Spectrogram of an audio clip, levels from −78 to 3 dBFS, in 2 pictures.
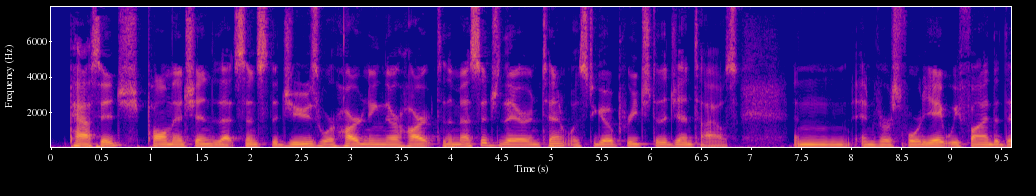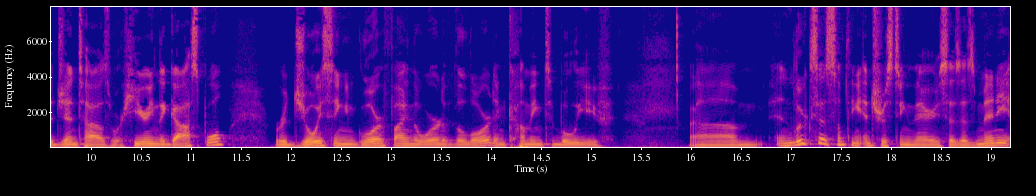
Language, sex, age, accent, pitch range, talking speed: English, male, 40-59, American, 90-105 Hz, 185 wpm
